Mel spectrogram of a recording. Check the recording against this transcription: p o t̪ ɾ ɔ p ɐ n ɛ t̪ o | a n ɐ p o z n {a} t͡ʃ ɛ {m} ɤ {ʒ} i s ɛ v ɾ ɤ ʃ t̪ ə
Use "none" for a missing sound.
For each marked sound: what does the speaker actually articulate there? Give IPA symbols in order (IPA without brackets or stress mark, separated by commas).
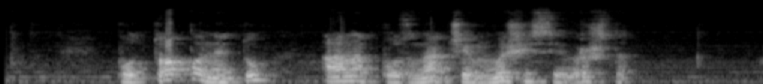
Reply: a, m, ʃ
